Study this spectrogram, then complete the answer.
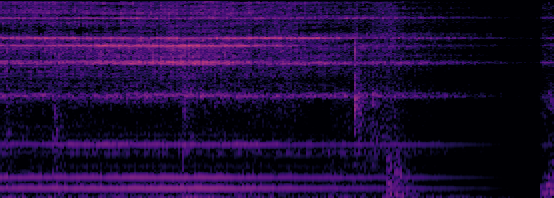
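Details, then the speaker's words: Shruti box G reed giving a steady low drone with a thin edgy buzz; the reed tongue is touching its frame, unlike the other reeds. "here is the same STI box and the same problem with same read it's a buzzing this read is making buzzing sound"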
